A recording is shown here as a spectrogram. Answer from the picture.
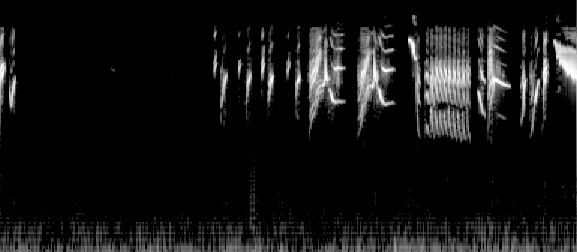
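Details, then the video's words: Song of an older goldfinch tutoring a younger bird. Near silence at first, then it builds into rapid high chirps, a buzzy grating burst and descending slurred twitters. "Older GOLDFINCH SINGING to Teach Younger Goldfinch"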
